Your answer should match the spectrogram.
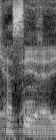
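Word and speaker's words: Kessié: The old, like, Frank Kessier, I think is how you say Kessier, yeah, the midfielder, right?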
